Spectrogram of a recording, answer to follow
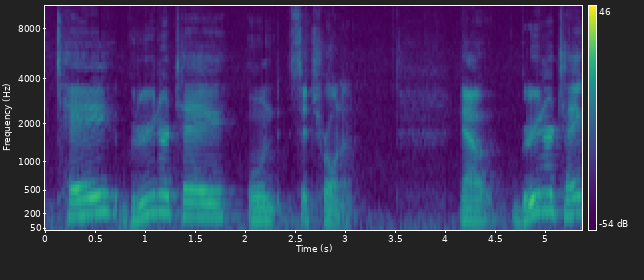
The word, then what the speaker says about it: Tee: It says Tee, grüner Tee und Zitrone. Now, grüner Tee, grün is green, Tee is tea. It's pronounced Tee, but it's spelled like tea.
